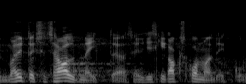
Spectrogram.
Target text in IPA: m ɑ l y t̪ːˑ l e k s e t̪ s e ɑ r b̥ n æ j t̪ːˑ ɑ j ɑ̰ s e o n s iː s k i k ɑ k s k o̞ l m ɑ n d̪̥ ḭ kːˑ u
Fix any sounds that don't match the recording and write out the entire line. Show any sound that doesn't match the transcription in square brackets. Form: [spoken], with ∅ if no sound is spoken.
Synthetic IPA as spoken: m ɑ [∅] y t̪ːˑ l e k s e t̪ s e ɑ [l] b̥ n æ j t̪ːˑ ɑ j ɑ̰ s e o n s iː s k i k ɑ k s k o̞ l m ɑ n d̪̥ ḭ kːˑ u

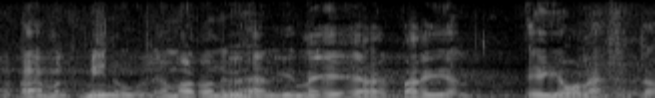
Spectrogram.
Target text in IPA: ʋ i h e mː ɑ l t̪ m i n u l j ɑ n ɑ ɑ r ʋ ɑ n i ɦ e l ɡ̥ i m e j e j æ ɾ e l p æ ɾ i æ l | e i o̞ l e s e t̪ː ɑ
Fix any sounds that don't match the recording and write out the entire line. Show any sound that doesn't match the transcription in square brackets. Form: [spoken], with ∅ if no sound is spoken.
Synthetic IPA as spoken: ʋ [æ] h e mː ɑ l t̪ m i n u l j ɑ [m] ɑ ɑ r ʋ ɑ n [y] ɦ e l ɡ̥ i m e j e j æ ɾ e l p æ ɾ i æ l | e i o̞ l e s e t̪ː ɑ

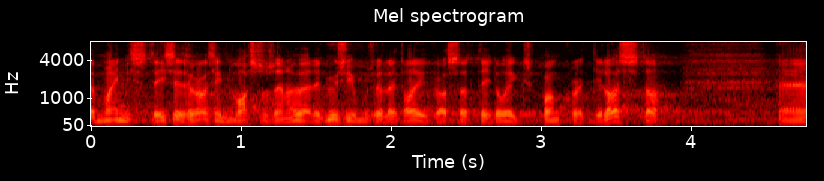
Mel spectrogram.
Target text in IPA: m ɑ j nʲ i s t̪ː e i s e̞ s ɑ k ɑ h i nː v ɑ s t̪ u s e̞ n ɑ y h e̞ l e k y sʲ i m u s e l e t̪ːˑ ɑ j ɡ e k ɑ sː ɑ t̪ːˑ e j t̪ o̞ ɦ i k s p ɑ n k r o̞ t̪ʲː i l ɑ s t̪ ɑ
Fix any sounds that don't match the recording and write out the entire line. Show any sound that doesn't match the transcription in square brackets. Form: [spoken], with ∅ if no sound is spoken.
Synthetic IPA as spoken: m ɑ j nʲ i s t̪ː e i s e̞ s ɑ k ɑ [s] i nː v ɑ s t̪ u s e̞ n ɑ y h e̞ l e k y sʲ i m u s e l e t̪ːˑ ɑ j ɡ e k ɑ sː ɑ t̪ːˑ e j t̪ o̞ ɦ i k s p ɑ [ŋ] k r o̞ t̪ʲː i l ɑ s t̪ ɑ

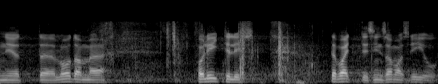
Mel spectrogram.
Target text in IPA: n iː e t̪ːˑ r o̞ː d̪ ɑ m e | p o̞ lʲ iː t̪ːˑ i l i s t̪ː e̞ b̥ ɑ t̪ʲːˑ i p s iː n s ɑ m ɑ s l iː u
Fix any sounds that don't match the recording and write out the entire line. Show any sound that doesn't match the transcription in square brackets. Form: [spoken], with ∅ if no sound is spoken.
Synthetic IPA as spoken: n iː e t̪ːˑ [l] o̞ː d̪ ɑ m e | p o̞ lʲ iː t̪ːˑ i l i s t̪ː e̞ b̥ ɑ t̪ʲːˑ i [∅] s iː n s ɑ m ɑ s l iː u

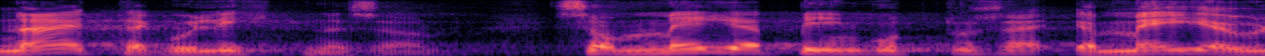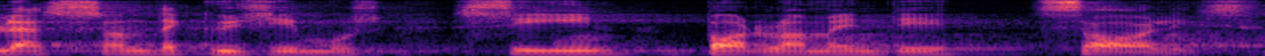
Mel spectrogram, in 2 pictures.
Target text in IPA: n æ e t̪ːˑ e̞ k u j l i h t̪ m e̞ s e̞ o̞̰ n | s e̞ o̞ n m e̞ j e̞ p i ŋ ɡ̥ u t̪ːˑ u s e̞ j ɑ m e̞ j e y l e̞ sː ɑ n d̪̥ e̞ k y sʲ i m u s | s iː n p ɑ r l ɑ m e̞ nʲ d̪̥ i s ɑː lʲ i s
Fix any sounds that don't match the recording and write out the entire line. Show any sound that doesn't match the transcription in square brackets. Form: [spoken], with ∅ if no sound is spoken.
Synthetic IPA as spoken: n æ e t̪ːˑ e̞ k u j l i h t̪ [n] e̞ s e̞ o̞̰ n | s e̞ o̞ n m e̞ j e̞ p i ŋ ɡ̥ u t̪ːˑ u s e̞ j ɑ m e̞ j e y l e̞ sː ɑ n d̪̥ e̞ k y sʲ i m u s | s iː n p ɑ r l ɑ m e̞ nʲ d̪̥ i s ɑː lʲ i s

